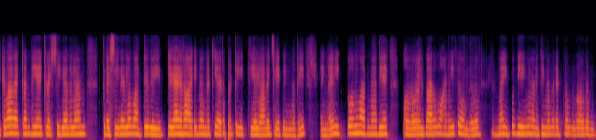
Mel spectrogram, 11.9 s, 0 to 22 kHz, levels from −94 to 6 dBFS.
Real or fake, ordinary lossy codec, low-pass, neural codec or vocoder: fake; none; none; codec, 16 kHz, 0.5 kbps, FreqCodec, smaller model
